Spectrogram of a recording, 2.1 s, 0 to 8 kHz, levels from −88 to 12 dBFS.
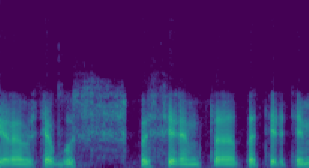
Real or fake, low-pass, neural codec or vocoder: fake; 7.2 kHz; codec, 16 kHz, 4.8 kbps, FACodec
